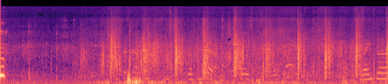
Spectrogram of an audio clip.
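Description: Footsteps crunching on loose gravel, starting about two seconds in at roughly two steps a second.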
